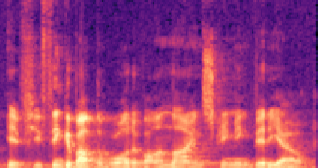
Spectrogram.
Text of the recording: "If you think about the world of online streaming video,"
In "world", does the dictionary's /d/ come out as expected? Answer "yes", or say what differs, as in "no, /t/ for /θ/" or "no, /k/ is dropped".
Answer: yes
